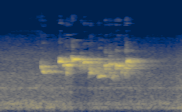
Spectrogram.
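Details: Wild-style bulbul song used to tutor bulbuls, described as pure and error-free: a single warbling phrase of rapid whistled notes that rise, dip and level out over roughly one second against a faint low hum.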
